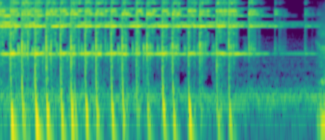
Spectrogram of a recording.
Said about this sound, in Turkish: Zil sesinden sonra hem suyumuzu içelim hem de su içerken elde ettiğimiz faydayı dinleyelim. İşte o zil sesi.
